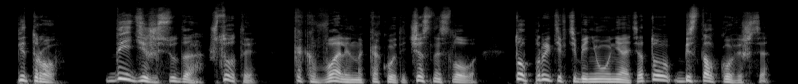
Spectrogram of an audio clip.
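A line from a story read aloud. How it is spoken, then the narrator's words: Hissing. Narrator (Russian): Зашипела жаба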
